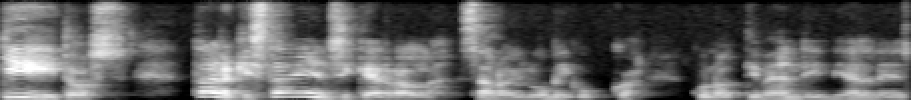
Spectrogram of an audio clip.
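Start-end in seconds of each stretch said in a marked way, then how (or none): 0.0-2.2 cheeky farewell. A narrator's reading. Girl leaves cheekily.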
